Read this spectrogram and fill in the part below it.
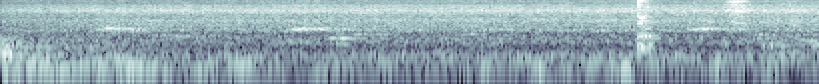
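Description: Onions and tomatoes for a quick chicken masala fry in a pan after turmeric goes in, a soft, steady sizzle with faint stirring and one or two small scrapes, fairly quiet throughout.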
